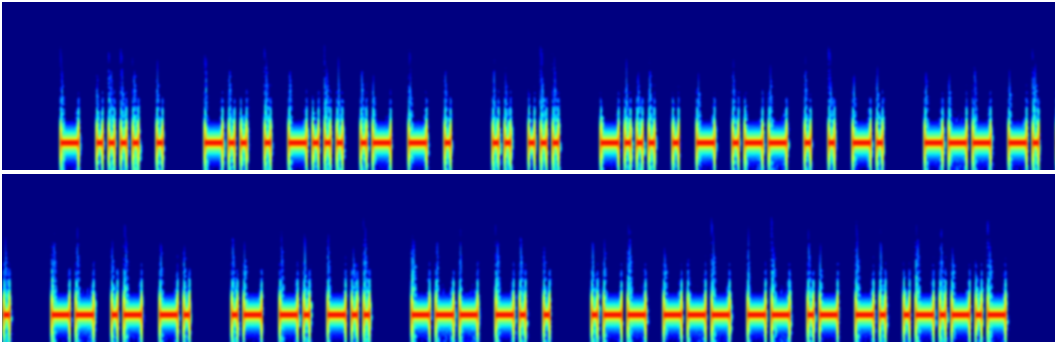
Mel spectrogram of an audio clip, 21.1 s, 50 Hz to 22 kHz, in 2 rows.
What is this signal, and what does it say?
Morse code, heard as a keyed tone, about 19 wpm, 700 Hz. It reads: THE DEBATE IS BETWEEN ONE MAN AND ONE WOMAN.
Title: Sentences with 6-Word Phrases - Spoken Beginning - 20wpm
